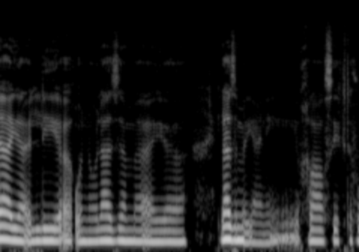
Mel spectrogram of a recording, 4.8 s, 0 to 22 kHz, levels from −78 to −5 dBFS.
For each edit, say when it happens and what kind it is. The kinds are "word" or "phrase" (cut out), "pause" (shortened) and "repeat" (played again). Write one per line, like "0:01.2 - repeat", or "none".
0:01.0 - word
0:03.2 - word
